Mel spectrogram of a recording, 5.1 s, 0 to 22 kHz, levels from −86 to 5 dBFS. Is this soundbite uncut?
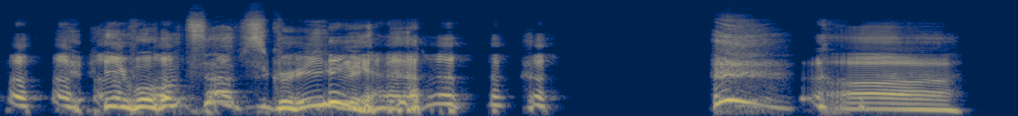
yes; 0 cuts

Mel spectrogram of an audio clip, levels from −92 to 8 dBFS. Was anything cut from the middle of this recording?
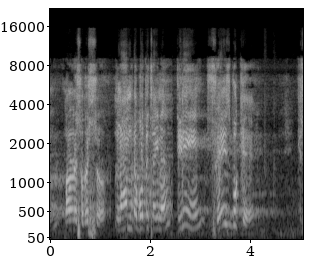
yes; 2 cuts; at 1.2 s, 2.5 s

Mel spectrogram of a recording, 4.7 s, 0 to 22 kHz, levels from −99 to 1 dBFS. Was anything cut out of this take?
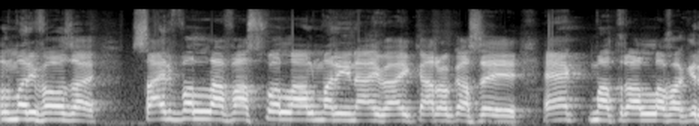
no; 0 cuts

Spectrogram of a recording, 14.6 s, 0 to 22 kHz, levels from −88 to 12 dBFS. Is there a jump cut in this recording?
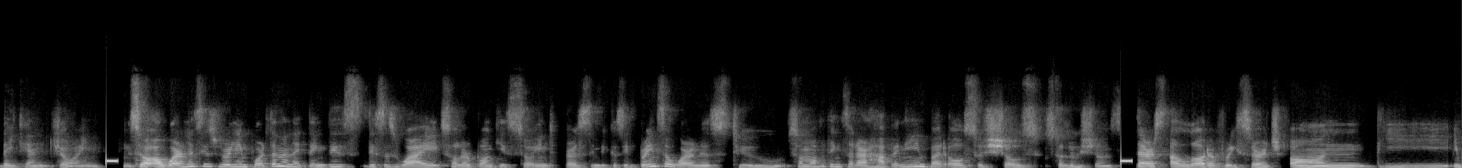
yes; 2 cuts; at 1.2 s, 11.2 s

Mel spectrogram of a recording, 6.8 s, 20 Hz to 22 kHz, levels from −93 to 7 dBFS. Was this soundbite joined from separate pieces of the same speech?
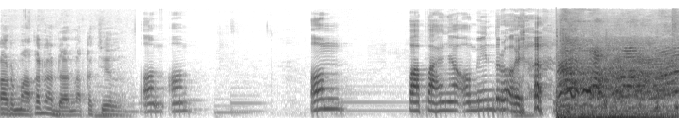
no; 0 cuts

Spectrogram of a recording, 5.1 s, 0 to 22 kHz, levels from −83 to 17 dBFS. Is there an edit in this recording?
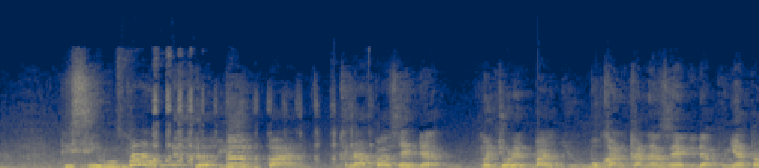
yes; 1 cut; at 2.1 s

